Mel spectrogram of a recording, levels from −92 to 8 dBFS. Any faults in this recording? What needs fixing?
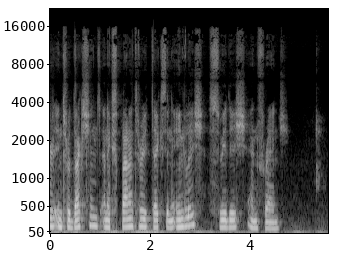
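The speech sounds hollow and dulled in the highs from start to finish. This is channel delay (comb filtering). One channel lags the other by a tiny fraction of a millisecond, which fits a few samples. Summing to mono cancels shared content at evenly spaced frequencies, starting near 7 kHz. To prevent it, align the channels to the sample, or use a single channel, before folding to mono.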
